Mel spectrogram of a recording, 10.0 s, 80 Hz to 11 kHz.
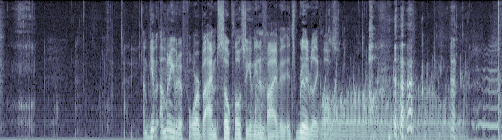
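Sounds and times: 
speech: 0:02.8 - 0:09.3
person slurping and gurgling a drink to aerate it while tasting: 0:06.1 - 0:10.0.

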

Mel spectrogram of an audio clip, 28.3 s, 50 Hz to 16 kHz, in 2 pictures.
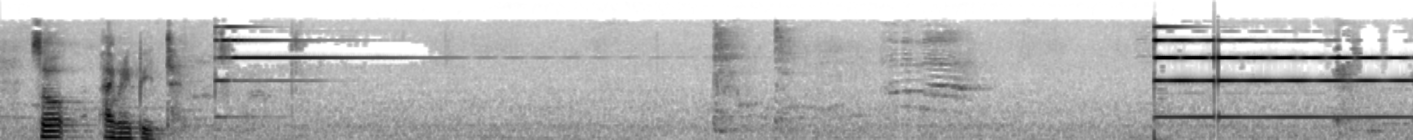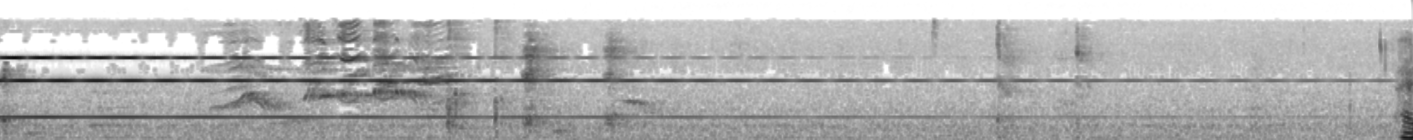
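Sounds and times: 
speech: 0:00.4 - 0:01.8
mindfulness bell being struck: 0:02.1 - 0:07.1, 0:11.6 - 0:28.2.

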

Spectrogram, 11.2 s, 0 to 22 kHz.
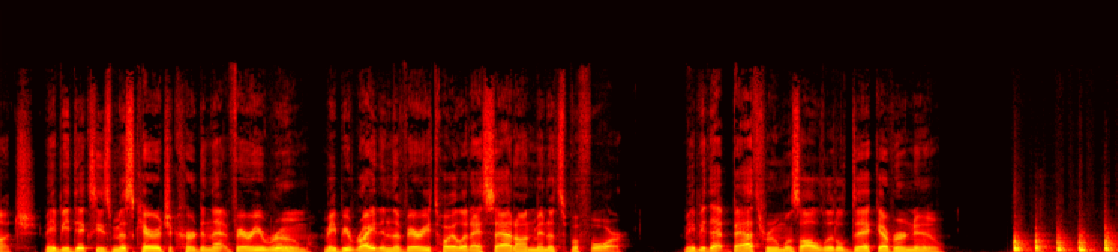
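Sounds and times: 
speech: 0:00.0 - 0:09.5
firm knocking on a door: 0:10.1 - 0:11.1.

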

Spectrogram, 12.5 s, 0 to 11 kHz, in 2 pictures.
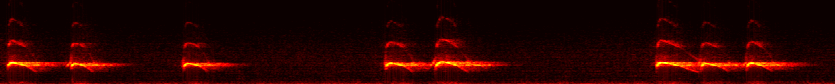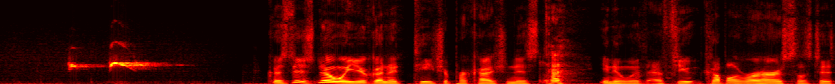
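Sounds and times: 
swallowed whistle tooting with each hiccup: 0:00.0 - 0:01.9, 0:02.9 - 0:03.8, 0:04.9 - 0:06.1, 0:06.8 - 0:07.8
speech: 0:08.3 - 0:12.5.

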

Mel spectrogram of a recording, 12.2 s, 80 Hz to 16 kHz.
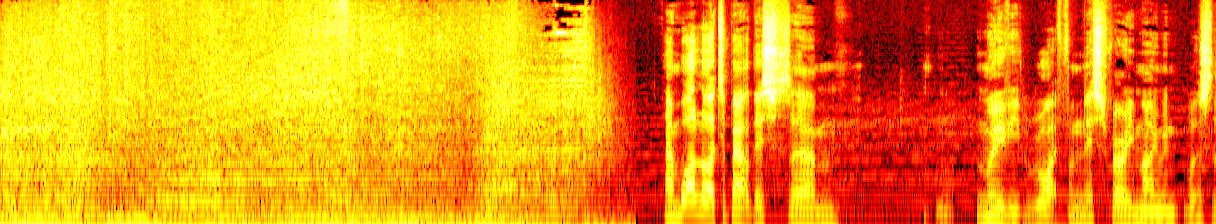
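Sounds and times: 
train explosion with crackling debris: 0:00.0 - 0:06.4
speech: 0:06.6 - 0:08.5, 0:09.3 - 0:12.1.

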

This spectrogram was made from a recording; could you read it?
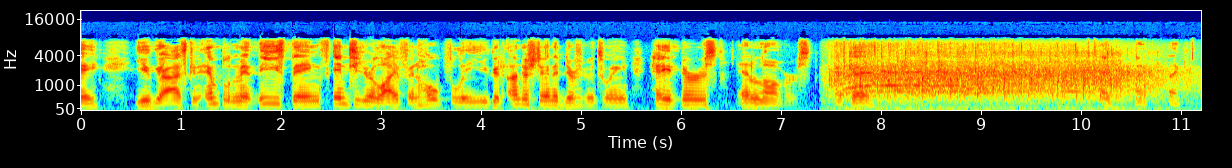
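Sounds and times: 
speech: 0:00.0 - 0:08.4, 0:10.2 - 0:11.1
sizable audience applause: 0:07.4 - 0:11.1.

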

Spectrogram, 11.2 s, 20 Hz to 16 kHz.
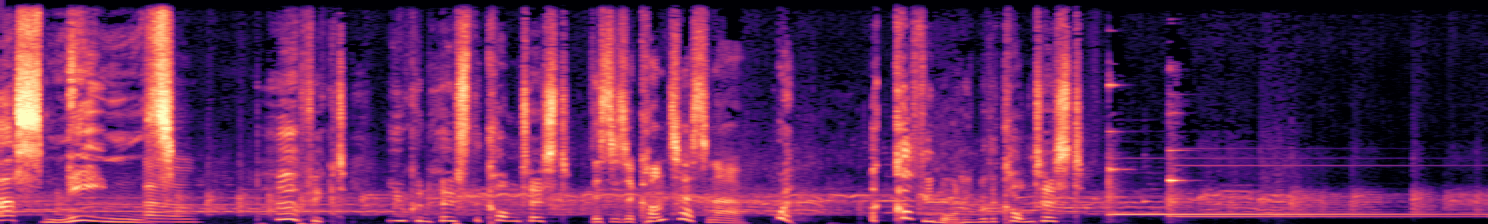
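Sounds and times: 
speech: 0:00.1 - 0:06.1, 0:06.7 - 0:08.2
front door bell ringing: 0:08.3 - 0:11.1.

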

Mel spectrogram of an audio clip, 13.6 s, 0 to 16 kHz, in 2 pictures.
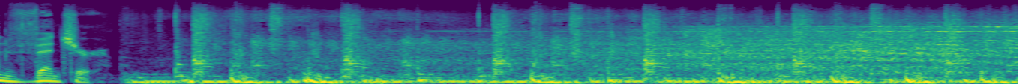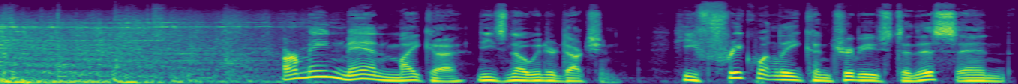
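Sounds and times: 
speech: 0:00.1 - 0:01.0, 0:08.7 - 0:13.5
seaplane engine in flight: 0:01.1 - 0:09.2.

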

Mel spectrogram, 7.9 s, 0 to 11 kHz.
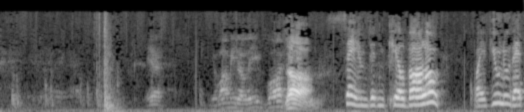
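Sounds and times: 
faint room murmur: 0:00.0 - 0:07.8
door shutting with a solid thud: 0:01.4 - 0:01.9
speech: 0:03.5 - 0:07.8.

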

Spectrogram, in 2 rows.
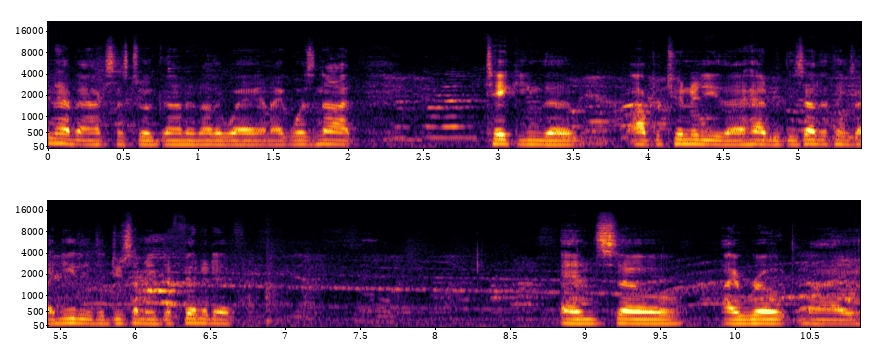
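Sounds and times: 
speech: 0:00.0 - 0:07.0, 0:08.8 - 0:10.8
steady noise: 0:00.0 - 0:10.8
emergency sirens passing outside: 0:03.5 - 0:10.8.

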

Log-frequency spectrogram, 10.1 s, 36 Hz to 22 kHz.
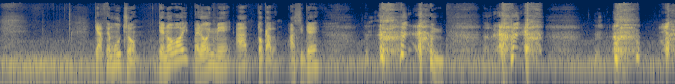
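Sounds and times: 
speech: 0:01.4 - 0:07.8
person coughing: 0:05.5 - 0:08.2, 0:09.0 - 0:10.1.

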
